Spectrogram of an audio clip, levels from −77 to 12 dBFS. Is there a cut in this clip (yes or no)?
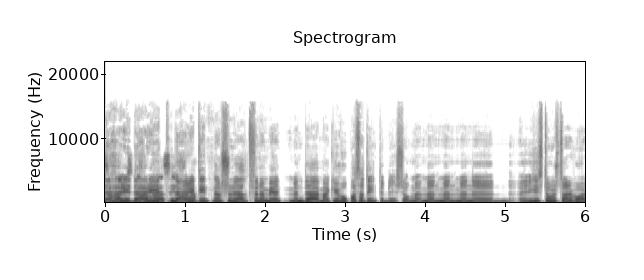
yes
